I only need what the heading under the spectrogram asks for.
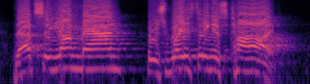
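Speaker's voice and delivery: mock booming voice, very loud and high-pitched. Retelling a secretary's remark about him to another secretary, in a very loud voice. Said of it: "says in a very loud voice".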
